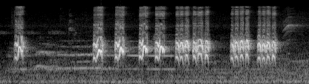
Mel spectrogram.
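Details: Red-whiskered bulbul competition song: a short run of about eight clear, rolling whistled notes, the later ones longer and buzzier, with a faint steady tone underneath.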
